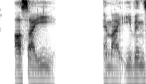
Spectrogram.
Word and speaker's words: Açaí: Açaí.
